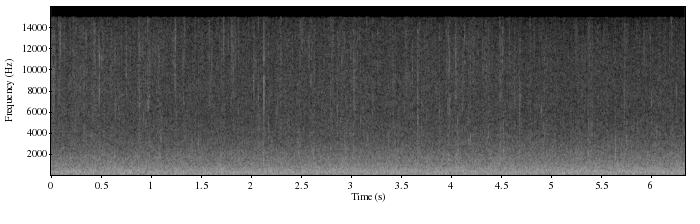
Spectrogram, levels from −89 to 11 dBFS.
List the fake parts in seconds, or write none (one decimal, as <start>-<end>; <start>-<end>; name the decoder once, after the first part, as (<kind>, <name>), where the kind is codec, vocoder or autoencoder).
none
